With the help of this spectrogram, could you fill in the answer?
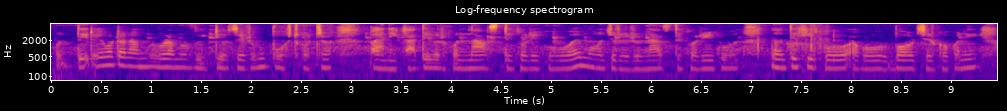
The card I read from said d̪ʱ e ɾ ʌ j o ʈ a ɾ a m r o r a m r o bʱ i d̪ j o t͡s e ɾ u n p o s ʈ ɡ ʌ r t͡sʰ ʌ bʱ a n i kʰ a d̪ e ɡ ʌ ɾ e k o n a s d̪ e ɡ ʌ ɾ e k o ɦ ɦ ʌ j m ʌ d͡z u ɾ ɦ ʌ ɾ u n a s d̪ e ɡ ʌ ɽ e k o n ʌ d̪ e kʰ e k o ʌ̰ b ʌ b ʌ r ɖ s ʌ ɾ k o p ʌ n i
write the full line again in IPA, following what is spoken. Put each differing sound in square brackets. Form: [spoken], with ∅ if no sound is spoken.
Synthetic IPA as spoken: d̪ʱ e ɾ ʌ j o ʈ a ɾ a m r o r a m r o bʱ i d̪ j o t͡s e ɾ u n p o s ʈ ɡ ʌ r t͡sʰ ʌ bʱ a n i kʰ a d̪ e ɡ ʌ ɾ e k o n a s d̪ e ɡ ʌ ɾ e k o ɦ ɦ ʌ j m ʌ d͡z u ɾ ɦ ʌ ɾ u n a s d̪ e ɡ ʌ [ɾ] e k o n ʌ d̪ e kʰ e k o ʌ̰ b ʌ b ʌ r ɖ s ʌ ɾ k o p ʌ n i

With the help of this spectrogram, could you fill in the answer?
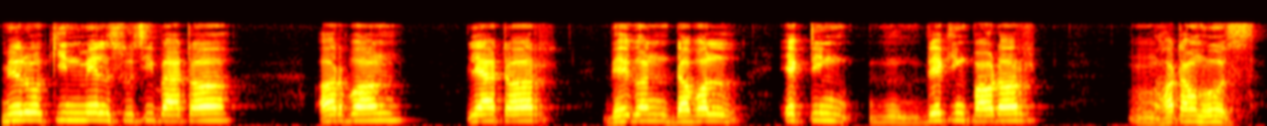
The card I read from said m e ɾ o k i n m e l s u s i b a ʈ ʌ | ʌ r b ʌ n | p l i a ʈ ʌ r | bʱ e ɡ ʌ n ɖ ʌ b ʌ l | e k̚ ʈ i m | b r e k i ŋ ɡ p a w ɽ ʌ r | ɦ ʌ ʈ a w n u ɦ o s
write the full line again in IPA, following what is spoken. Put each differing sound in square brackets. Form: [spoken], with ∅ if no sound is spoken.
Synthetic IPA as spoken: m e ɾ o k i n m e l s u [t͡s] i b a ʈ ʌ | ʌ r b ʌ n | p l [j] a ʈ ʌ r | bʱ e ɡ ʌ n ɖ ʌ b ʌ l | e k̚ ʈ i [ŋ] | b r e k i ŋ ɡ p a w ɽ ʌ r | ɦ ʌ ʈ a w n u ɦ o s

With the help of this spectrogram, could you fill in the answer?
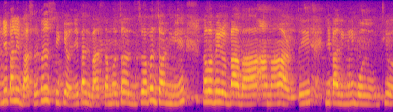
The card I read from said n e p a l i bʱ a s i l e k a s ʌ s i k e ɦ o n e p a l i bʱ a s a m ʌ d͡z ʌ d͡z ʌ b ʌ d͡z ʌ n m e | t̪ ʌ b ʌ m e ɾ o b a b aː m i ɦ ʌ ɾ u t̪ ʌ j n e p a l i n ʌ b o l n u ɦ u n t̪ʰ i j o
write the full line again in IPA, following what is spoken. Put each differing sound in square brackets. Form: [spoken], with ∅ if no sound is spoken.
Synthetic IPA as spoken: n e p a l i bʱ a s [a] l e k [ʌ] s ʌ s i k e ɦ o n e p a l i bʱ a s a m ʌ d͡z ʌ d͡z ʌ b ʌ d͡z ʌ n m e | t̪ ʌ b ʌ m e ɾ o b a b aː m [a] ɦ ʌ ɾ u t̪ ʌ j n e p a l i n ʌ b o l n u ɦ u n t̪ʰ i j o

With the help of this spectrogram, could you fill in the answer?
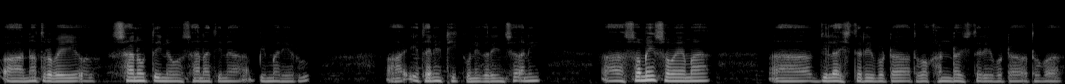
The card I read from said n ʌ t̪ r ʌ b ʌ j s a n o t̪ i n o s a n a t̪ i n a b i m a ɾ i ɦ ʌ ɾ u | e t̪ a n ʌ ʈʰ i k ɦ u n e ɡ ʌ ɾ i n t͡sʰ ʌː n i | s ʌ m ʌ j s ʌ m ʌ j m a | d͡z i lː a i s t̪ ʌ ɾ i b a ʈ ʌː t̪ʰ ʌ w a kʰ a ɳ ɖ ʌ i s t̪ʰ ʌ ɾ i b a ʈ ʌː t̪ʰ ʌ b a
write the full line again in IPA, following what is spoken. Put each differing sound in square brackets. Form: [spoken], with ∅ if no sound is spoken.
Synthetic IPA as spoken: n ʌ t̪ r ʌ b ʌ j s a n o t̪ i n o s a n a t̪ i n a b i m a ɾ i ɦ ʌ ɾ u | e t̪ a n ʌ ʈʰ i k ɦ u n e ɡ ʌ ɾ i n t͡sʰ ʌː n i | s ʌ m ʌ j s ʌ m ʌ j m a | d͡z i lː a i s t̪ ʌ ɾ i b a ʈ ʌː t̪ʰ ʌ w a kʰ [ʌ] ɳ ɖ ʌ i s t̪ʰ ʌ ɾ i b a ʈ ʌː t̪ʰ ʌ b a

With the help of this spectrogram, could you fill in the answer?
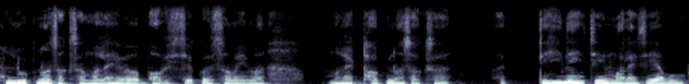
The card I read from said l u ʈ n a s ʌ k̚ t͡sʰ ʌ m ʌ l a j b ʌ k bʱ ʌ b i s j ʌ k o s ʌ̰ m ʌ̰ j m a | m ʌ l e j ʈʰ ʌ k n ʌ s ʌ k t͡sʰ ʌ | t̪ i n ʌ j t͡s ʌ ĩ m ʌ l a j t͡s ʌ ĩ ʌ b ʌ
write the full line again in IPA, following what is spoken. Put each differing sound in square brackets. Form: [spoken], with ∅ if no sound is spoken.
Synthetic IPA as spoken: l u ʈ n [ʌ] s ʌ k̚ t͡sʰ ʌ m ʌ l a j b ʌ [∅] bʱ ʌ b i s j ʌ k o s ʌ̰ m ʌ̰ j m a | m ʌ l [a] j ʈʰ ʌ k n ʌ s ʌ k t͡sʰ ʌ | t̪ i n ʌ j t͡s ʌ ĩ m ʌ l a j t͡s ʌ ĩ ʌ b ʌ

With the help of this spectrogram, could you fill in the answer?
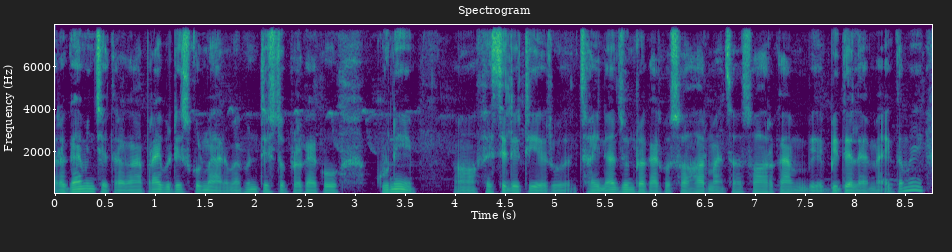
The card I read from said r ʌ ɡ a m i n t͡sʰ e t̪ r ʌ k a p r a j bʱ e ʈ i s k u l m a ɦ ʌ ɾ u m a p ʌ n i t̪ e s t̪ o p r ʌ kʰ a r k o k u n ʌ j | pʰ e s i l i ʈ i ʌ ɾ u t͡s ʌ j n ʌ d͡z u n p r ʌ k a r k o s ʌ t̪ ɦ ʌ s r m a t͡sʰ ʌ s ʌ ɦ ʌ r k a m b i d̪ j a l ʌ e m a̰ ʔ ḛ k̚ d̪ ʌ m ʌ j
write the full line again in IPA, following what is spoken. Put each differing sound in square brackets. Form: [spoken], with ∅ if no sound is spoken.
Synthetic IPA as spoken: r ʌ ɡ a m i n t͡sʰ e t̪ r ʌ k a p r a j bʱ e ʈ i s k u l m a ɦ ʌ ɾ u m a p ʌ n i t̪ e s t̪ o p r ʌ [k] a r k o k u n ʌ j | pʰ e s i l i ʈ i ʌ ɾ u [t͡sʰ] ʌ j n ʌ d͡z u n p r ʌ k a r k o s ʌ [∅] ɦ ʌ [∅] r m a t͡sʰ ʌ s ʌ ɦ ʌ r k a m b i d̪ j a l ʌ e m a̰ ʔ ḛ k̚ d̪ ʌ m ʌ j

